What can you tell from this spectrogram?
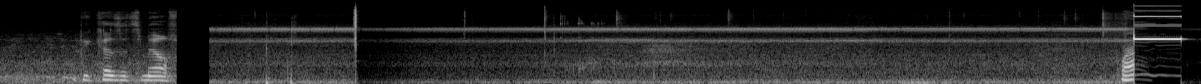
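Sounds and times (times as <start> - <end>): smoke detector high-pitched tone: 11.2 - 12.0.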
